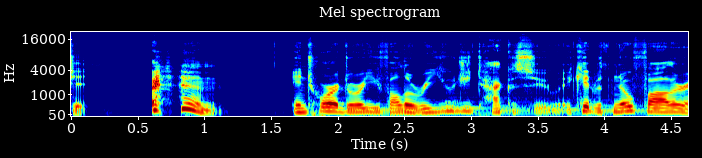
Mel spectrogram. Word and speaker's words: Ryuuji Takasu: Ryuuji Takasu.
